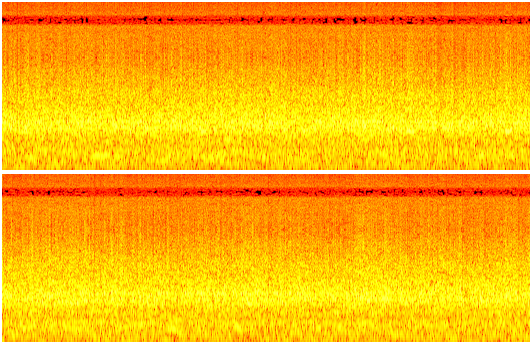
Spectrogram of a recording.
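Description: Steady road and engine noise inside a car's cabin cruising at motorway speed, an even rumble of tyres and engine with no changes.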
